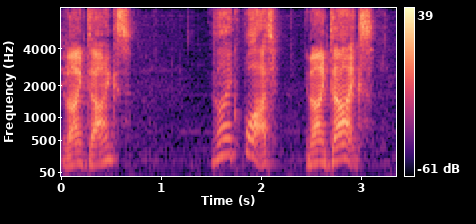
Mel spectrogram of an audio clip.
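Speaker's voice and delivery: put-on Irish brogue on every word. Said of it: "where you learned the Irish accent".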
